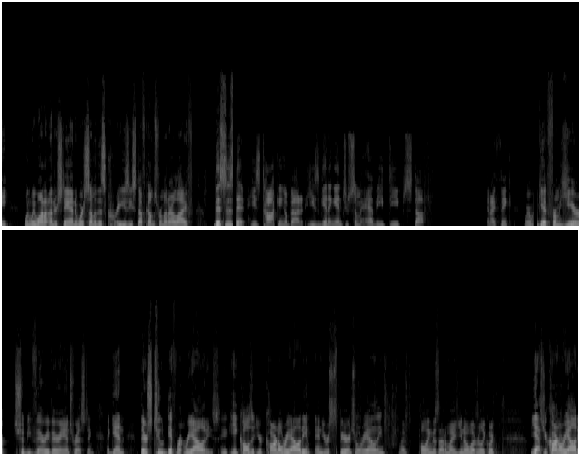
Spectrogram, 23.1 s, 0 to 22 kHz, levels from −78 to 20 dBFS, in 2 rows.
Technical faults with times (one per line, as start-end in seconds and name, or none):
4.62-10.71 input switched to a poorer device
